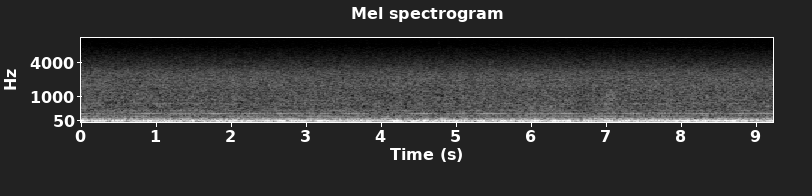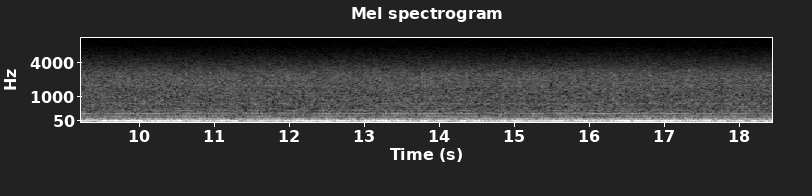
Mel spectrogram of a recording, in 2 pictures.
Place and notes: Golzheim, Düsseldorf, Deutschland - Düsseldorf. Robert Schumann Hochschule, Krypta
Inside a basement chamber of the music school building which has been turned into a Krypta by the artist work of Emil Schult in five years work from 1995 to 2000.
The sounds of the room heating and ventilation and music coming from the rehearsal chambers of the floor above.
This recording is part of the exhibition project - sonic states
soundmap nrw - sonic states, topographic field recordings and art places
